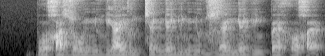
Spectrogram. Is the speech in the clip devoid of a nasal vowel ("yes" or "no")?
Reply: yes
